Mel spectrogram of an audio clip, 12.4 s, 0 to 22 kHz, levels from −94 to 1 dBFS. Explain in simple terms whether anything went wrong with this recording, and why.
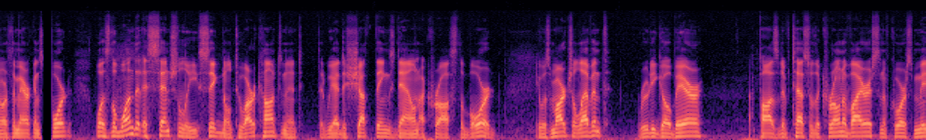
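At 0.56 s the speech cuts to silence for 0.12 s, then resumes with "was the one that". This is a playback stall, likely from the player briefly running out of data.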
